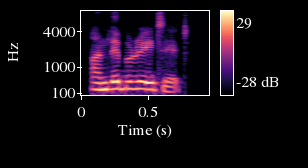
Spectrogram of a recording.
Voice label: "unliberated", Indian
